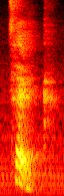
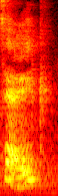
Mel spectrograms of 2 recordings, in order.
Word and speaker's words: take: The other one we have here is the word take. In the word take we have three phonms. How do we know that? We have four letters here. Why three? Because the letter E here is silent and then we have T.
